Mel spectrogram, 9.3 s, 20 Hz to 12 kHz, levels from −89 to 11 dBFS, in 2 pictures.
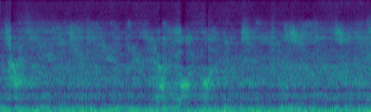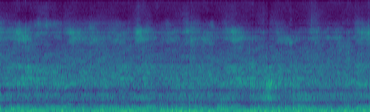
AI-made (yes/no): yes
